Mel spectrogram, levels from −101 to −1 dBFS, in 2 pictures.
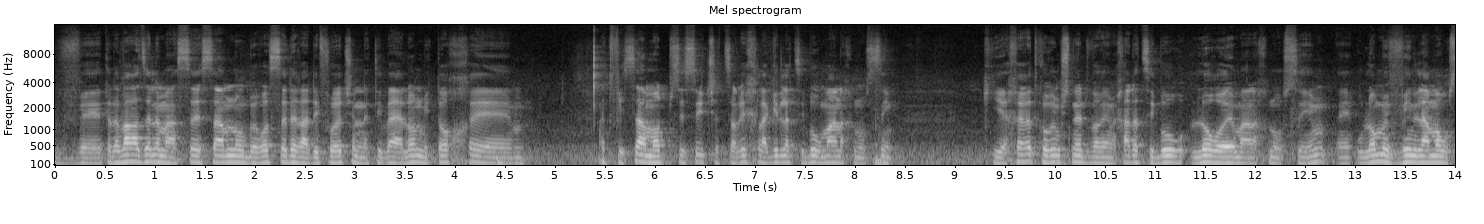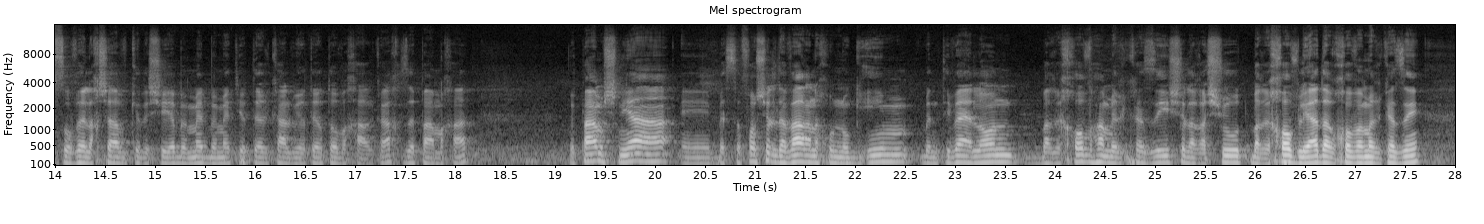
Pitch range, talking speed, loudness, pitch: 115-135 Hz, 150 wpm, -30 LUFS, 125 Hz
